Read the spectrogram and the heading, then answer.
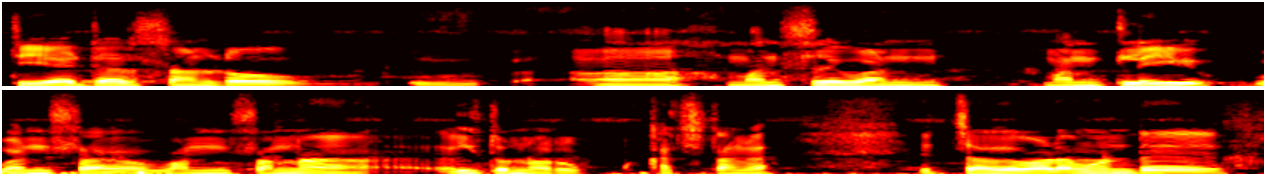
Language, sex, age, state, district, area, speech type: Telugu, male, 18-30, Telangana, Yadadri Bhuvanagiri, urban, spontaneous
